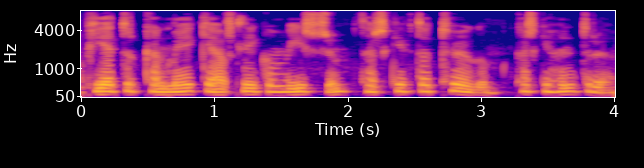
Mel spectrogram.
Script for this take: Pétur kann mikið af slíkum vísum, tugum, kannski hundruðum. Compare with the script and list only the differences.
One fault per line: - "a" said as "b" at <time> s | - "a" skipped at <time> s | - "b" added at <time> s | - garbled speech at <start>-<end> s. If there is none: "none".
- "þær skipta" added at 2.1 s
